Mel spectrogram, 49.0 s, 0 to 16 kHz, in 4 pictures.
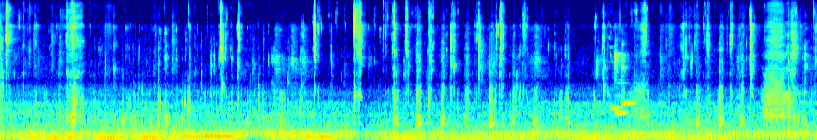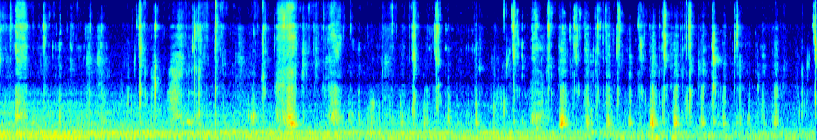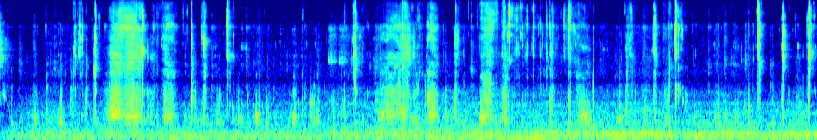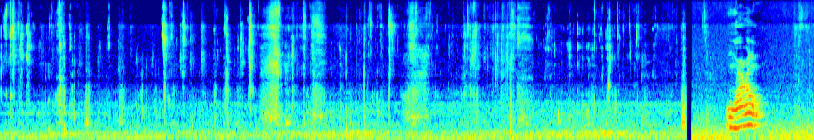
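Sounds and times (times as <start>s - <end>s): wet chewing and biting: 0.0s - 47.1s.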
